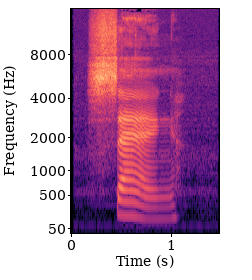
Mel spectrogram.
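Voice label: "sang", English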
